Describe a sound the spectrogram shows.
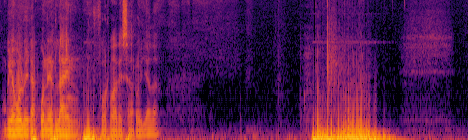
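A man rubs a chalkboard with quick erasing strokes.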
